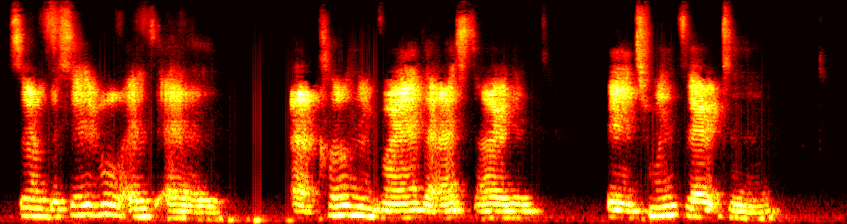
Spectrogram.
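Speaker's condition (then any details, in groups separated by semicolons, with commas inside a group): Spinal muscular atrophy; since birth, genetic, progressive muscle weakness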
